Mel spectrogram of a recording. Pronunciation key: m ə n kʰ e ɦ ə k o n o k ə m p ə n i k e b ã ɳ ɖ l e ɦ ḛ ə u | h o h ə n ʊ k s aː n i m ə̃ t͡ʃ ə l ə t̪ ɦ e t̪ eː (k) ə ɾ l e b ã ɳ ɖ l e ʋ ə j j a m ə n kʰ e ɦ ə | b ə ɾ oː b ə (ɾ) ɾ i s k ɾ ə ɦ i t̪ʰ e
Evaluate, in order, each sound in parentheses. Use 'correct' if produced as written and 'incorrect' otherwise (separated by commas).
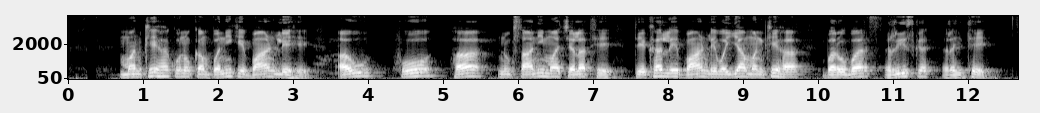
incorrect, correct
